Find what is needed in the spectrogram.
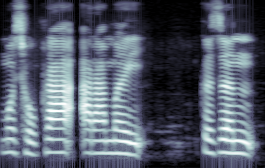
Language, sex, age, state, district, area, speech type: Bodo, female, 60+, Assam, Chirang, rural, spontaneous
